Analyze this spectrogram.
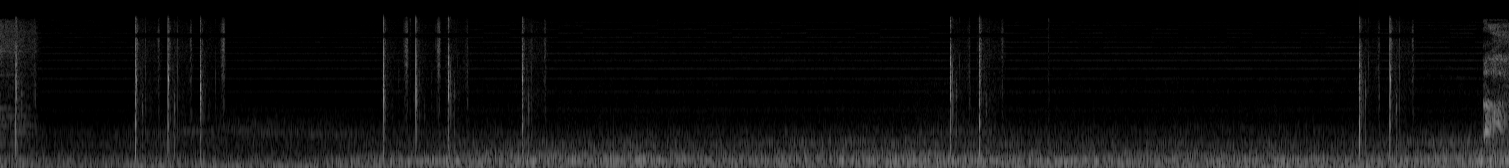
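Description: Footsteps tap on a hard stone floor in a reverberant hall.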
